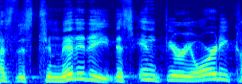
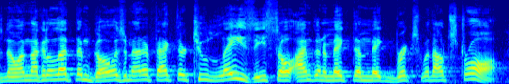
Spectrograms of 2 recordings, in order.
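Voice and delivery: louder, higher, fast and dismissive; lightly voiced scornful Pharaoh; defiant Pharaoh; 6 semitones higher, 6 dB louder than usual. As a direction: brush off the slaves' request. Preacher voices Pharaoh refusing.

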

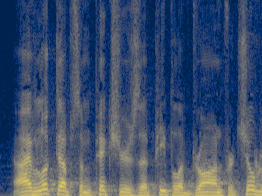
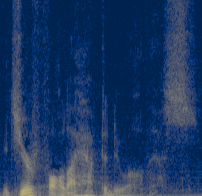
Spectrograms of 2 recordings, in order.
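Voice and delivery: hushed accusation; 9 semitones lower, 13 dB quieter than usual. Acted. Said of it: "She was saying".

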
